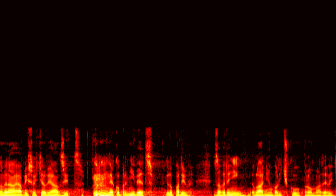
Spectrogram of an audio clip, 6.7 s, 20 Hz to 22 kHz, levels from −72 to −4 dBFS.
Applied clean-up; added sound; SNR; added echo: none; none; none; none.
